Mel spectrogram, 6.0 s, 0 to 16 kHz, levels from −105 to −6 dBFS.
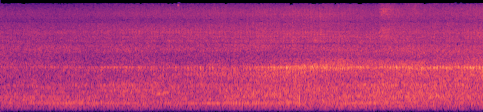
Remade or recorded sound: recorded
